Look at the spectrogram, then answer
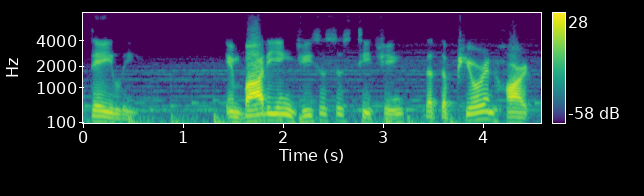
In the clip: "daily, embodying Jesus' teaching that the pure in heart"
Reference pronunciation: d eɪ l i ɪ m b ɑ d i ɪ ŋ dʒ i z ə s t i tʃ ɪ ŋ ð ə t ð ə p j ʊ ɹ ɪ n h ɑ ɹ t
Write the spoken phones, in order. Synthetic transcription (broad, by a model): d eɪ l i ɪ m b ɑ d i ɪ ŋ dʒ i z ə s t i tʃ ɪ ŋ ð ə t ð ə p j ʊ ɹ ɪ n h ɑ ɹ t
